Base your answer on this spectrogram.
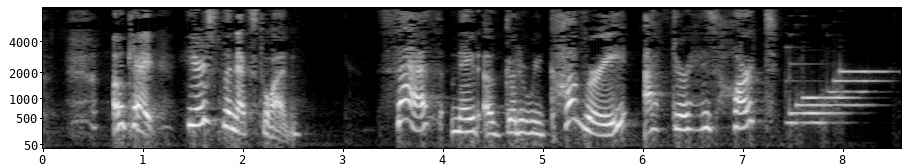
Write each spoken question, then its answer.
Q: Seth made a good recovery after his heart.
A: Seth made a good recovery after his surgery.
